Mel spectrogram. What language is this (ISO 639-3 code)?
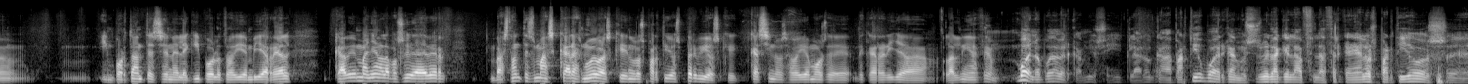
spa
